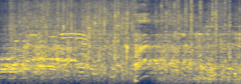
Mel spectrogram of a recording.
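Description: A large crowd at an outdoor Indian political rally for Navjot Singh Sidhu claps and cheers, a loud, continuous wash of massed clapping and crowd noise with no break.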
